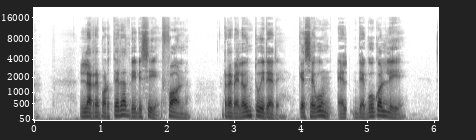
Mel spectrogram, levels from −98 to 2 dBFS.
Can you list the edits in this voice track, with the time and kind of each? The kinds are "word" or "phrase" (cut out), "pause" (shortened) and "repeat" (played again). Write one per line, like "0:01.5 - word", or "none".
0:01.4 - word
0:01.9 - word
0:04.7 - word

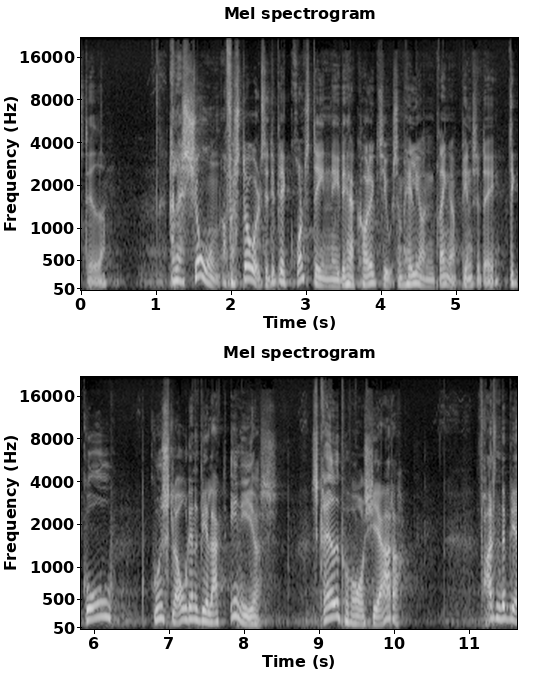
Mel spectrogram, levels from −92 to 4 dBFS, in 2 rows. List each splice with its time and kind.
0:01.1 - pause
0:05.6 - pause

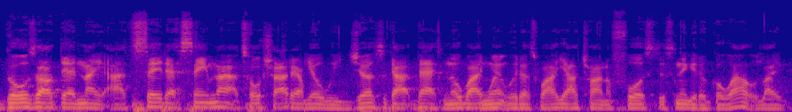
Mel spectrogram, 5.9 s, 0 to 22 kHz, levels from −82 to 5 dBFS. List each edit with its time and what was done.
0:02.3 - word
0:03.6 - word

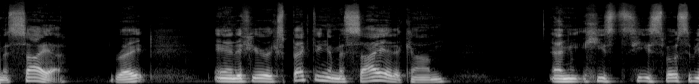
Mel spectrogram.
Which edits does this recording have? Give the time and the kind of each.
none

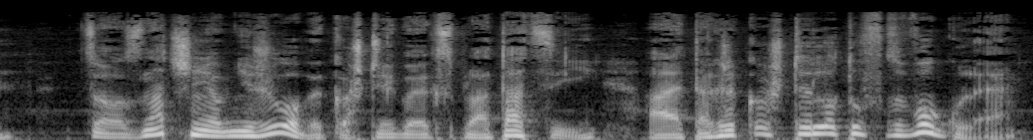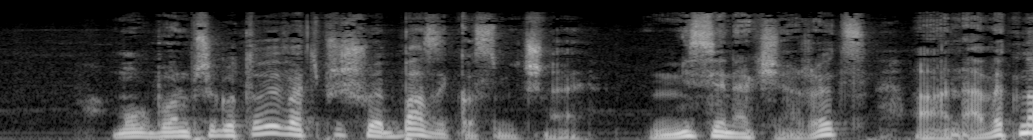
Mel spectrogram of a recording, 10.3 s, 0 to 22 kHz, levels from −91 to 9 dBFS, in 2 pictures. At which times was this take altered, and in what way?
0:04.4 - word

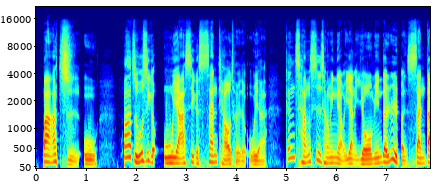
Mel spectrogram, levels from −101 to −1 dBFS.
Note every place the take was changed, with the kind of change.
none

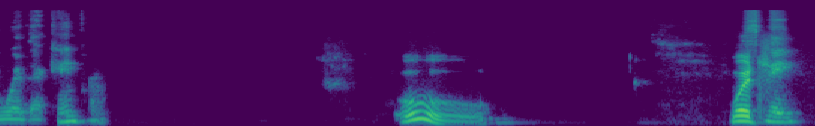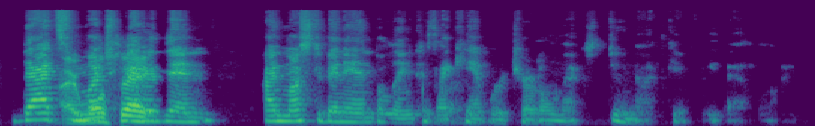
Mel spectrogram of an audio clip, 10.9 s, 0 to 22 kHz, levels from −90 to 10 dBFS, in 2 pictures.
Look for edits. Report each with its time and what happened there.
0:05.5 - pause

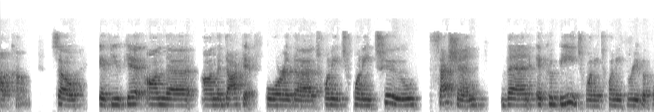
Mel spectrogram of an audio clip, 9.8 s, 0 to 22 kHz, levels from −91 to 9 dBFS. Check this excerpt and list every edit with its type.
0:06.3 - pause

